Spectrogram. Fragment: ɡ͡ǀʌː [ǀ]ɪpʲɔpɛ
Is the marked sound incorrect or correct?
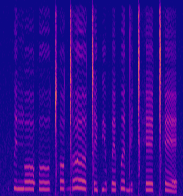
correct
